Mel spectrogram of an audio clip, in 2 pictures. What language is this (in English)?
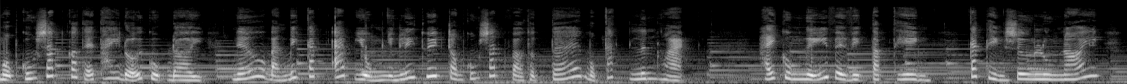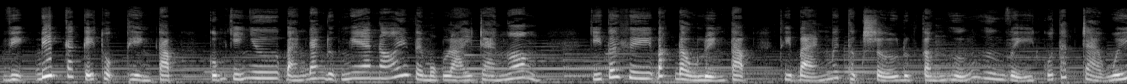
Vietnamese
